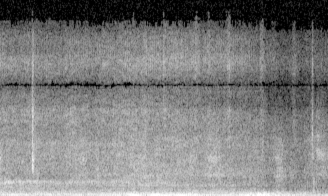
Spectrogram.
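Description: A motorcycle engine hums nearby and fades away.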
